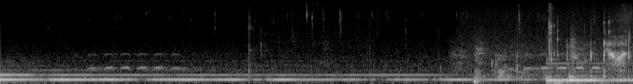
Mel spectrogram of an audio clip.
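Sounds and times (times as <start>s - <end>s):
rain-like hiss: 0.0s - 6.3s
boreal owl calling from a tree outside a house: 4.5s - 6.3s.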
